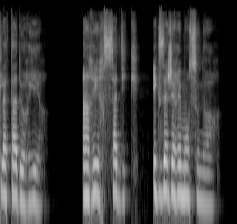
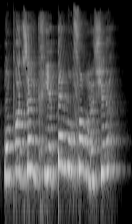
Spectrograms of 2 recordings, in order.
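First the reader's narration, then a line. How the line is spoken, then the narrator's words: Man howling, fading away. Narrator (French): Les hurlements de l'homme se perdirent dans la vallée du Nord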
